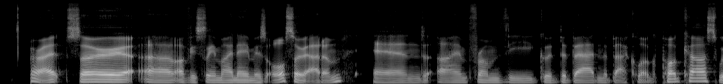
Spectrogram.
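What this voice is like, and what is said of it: Australian accent. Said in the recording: “I'm in Australia, obviously, as you can tell from my accent.”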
